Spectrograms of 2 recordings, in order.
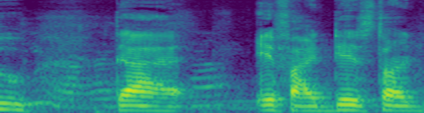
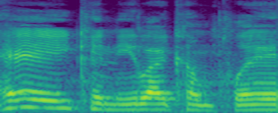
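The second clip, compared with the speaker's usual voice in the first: put-on sweet, cutest tiny little child voice; 2 semitones higher than usual. Retelling a girl asking whether eli can come play, cutest little voice. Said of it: "in the cutest little voice too".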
